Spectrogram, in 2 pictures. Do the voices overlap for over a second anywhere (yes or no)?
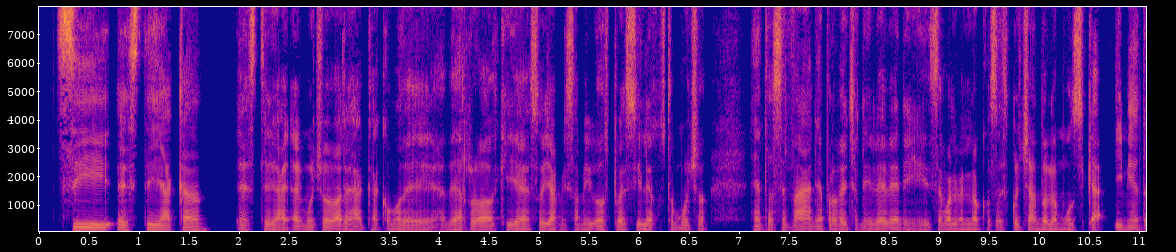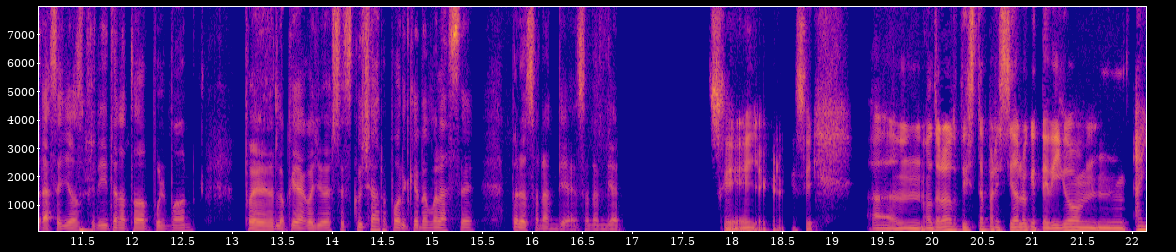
no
